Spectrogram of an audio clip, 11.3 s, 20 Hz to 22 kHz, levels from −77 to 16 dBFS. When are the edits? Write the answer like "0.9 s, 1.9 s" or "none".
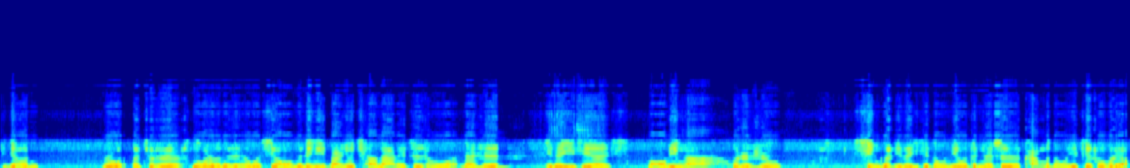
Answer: none

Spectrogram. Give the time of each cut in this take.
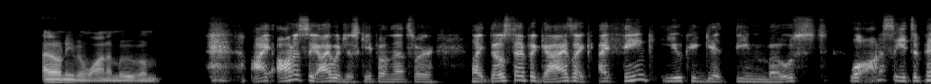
none

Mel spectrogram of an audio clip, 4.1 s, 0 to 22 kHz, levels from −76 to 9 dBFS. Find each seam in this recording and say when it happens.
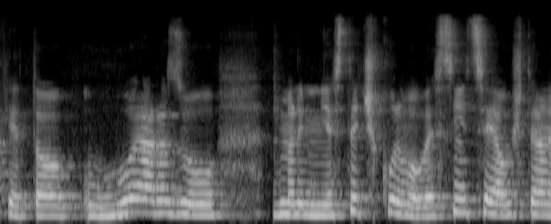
2.0 s

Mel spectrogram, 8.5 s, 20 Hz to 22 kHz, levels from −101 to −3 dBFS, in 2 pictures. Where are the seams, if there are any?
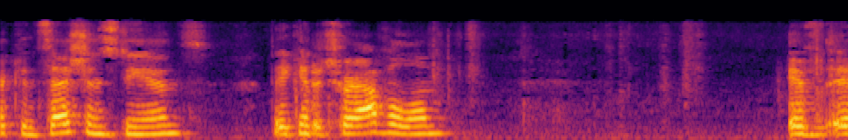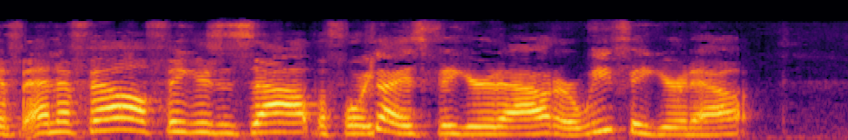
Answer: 1.5 s, 4.1 s, 6.1 s

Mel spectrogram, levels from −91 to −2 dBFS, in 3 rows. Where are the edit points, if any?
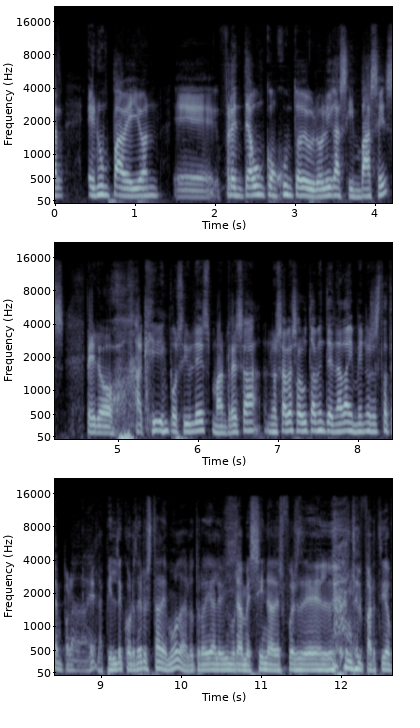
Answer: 1.4 s, 4.6 s, 10.7 s

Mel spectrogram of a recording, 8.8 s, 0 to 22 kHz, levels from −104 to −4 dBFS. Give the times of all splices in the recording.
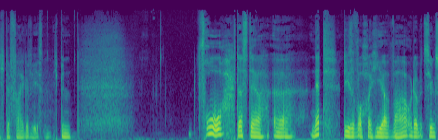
6.8 s

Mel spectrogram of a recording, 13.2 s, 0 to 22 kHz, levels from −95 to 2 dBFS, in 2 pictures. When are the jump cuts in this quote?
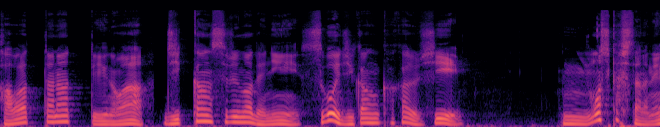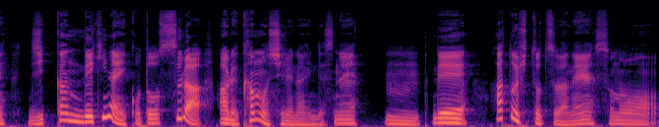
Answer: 1.5 s, 8.7 s, 10.9 s

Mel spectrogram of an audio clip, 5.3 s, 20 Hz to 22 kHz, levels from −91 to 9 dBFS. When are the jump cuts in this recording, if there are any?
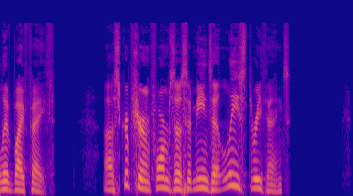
none

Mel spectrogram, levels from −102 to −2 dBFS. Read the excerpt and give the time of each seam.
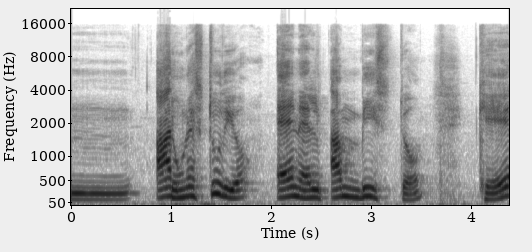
1.0 s, 2.6 s

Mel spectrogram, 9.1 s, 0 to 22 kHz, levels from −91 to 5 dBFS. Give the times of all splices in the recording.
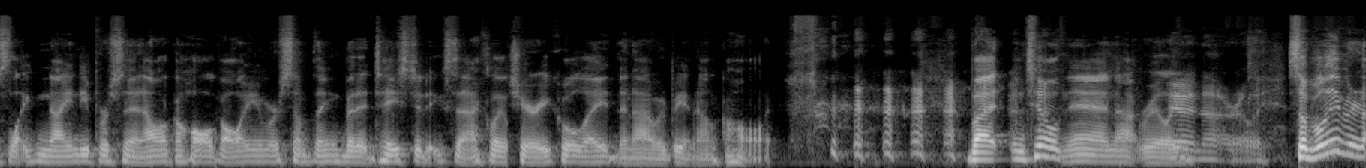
1.4 s, 3.4 s, 7.1 s

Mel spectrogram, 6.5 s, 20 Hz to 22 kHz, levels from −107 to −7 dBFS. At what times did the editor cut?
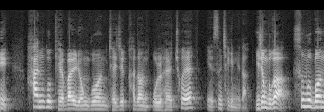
2.2 s, 5.0 s

